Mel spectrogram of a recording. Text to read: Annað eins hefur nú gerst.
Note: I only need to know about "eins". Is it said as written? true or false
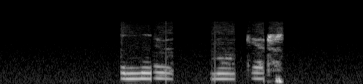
false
